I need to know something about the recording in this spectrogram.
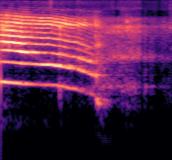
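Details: Domestic cat giving a long, loud meow at its owner, a clear tone that slowly falls in pitch and fades away over almost two seconds.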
